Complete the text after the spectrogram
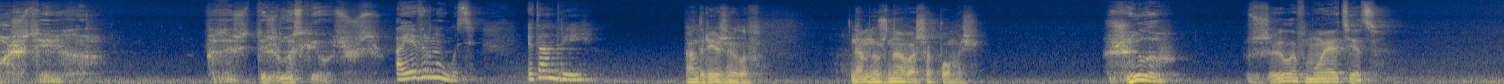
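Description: A man speaks in a strained, emotional voice close by.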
